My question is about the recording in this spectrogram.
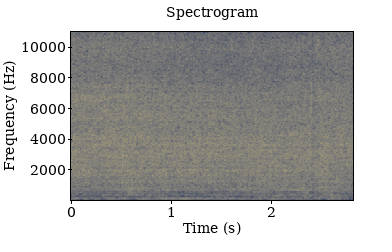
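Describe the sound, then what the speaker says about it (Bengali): Tomato fries in spiced masala with mustard oil while cooking a winter vegetable fish chorchori, giving a steady, close, even sizzling hiss throughout with no speech. "একটা বড়ো টমেটোটা দিয়ে একটু কষিয়ে নেবো"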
